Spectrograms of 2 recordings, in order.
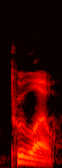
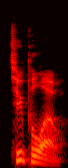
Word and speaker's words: Tupelo: How do I pronounce Tulo in Mississippi? It's over here. pronounced Tupelo. Tupelo.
